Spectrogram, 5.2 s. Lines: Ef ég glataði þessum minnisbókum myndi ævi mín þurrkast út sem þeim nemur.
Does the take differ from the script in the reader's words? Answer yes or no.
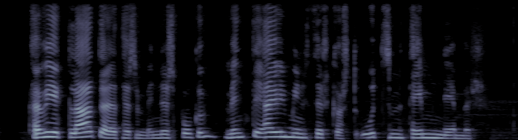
no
